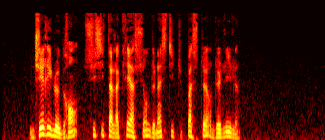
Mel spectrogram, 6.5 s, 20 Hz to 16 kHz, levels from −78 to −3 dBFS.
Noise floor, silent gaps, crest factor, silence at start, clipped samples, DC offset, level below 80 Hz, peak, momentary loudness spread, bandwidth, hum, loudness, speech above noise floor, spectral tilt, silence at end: -60 dBFS; none; 20 dB; 0.6 s; under 0.1%; under 0.1%; -50 dBFS; -4 dBFS; 12 LU; 11.5 kHz; none; -22 LUFS; 38 dB; -4.5 dB/octave; 1.7 s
